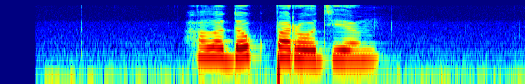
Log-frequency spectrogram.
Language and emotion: Russian, neutral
